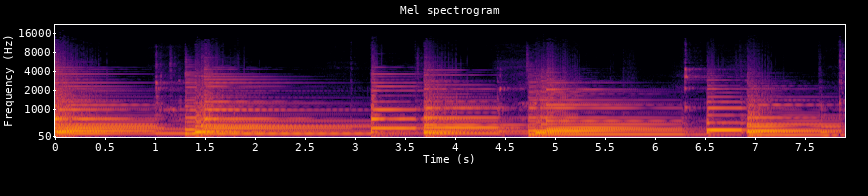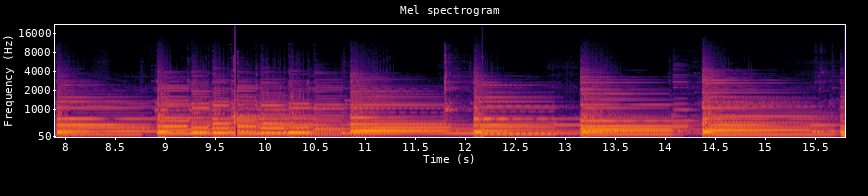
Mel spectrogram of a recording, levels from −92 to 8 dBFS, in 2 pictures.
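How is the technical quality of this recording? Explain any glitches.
The recording has two technical problems: clipping across the whole clip and two brief glitches from corrupted compressed data.

Hard clipping runs from start to finish. The signal was driven about 10 dB beyond what one stage in the chain could carry, so every peak above that ceiling was sliced flat. A few percent of the samples hit the limit. Those squared-off tops create harmonics high in the spectrum, which add distortion to each loud moment.

Damaged data in a compressed stream appears at 9.68 to 9.74 s and again at 12.15 to 12.19 s. At these points part of the encoded stream was wrong, so the decoder could not read those frames correctly and lost its place until it found the next valid frame header. Each event lasts only a few tens of milliseconds and is heard as a chirp, squawk, click or brief gap.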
